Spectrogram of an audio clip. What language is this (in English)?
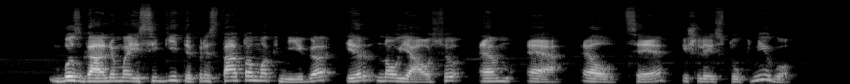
Lithuanian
